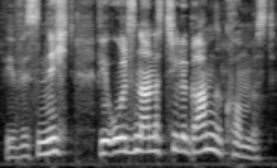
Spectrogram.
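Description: A woman's voice: medium pitch, animated, fast, close to an everyday voice. Woman playing a clever, self-assured boy detective. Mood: confident, deducing. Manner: precise, explanatory. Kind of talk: German audio drama acting.

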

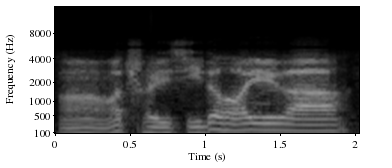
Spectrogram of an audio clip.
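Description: A man's voice: medium pitch, normal speed, lightly acted. An actor playing a casual, teasing and inquisitive male friend in a Cantonese radio drama. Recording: muffled 1990s radio broadcast.

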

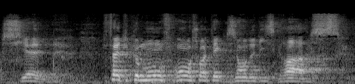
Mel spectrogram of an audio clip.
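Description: An actor playing a jealous, tormented middle-aged guardian, declaiming classical French verse comedy in a grandiose, anguished manner on stage. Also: male voice, a little high, lively intonation, takes it slowly, fairly bright tone. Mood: pleading, exasperated. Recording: 1950s theatre recording, echoey hall, faint hiss.

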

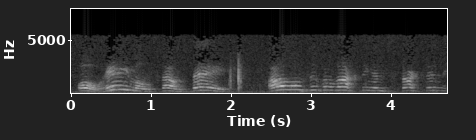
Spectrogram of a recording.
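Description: An actor playing a lovestruck young stage lover with wooden, overblown declamation in a vintage radio play. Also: male voice, very high voice, animated, takes it slowly, full character voice. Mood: overblown passion. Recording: muffled, slightly hissy old radio recording.

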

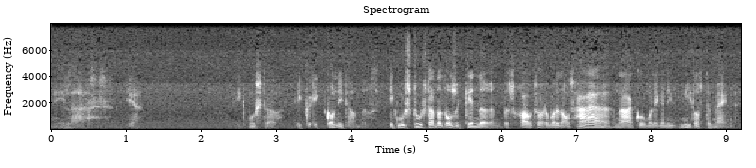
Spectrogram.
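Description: An actor playing a proud, aggrieved middle-aged archduke in a radio drama, speaking formally and deliberately with a gravelly voice. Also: male voice, mid-range voice, wildly swooping pitch, a bit bright, slight background noise, heavily acted. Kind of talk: radio drama, historical figure being interviewed.

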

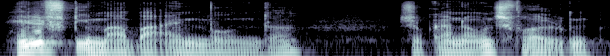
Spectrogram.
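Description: An actor playing a devout, stern, weary older father in a literary radio play, speaking gravely with a gravelly, husky voice. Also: extremely low pitch, big pitch swings, moderate pace, warm tone, heavily acted. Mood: resigned.

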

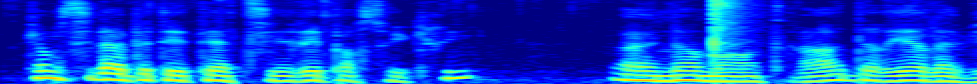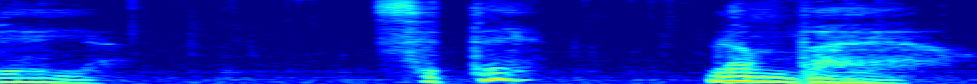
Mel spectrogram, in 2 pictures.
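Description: A man's voice: mid-range voice, warm tone, a little hiss or hum. A man reading literary fiction aloud as a scripted audiobook narration.

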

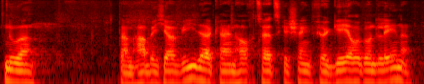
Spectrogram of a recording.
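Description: An actor playing a friendly, impulsive, hard-drinking painter in a German radio drama. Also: male voice, on the low side, steady tone, normal speed, close to an everyday voice. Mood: eager, jovial.

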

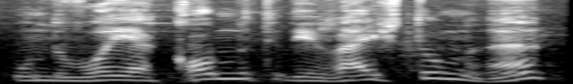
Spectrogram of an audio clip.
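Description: An actor playing an opinionated Italian barkeeper in a radio drama, with an Italian accent, off from the microphone among clattering dishes. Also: male voice, a little high, animated, normal speed, background noise, lightly acted. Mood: animated, opinionated. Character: opinionated Italian barkeeper, male, skeptical of the rich church. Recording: distant from mic, loud bar clatter of dishes.

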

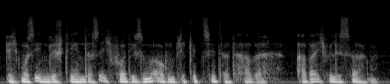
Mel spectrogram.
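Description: An actor playing an earnest, cautious male clerk in a radio drama, with a husky voice and a reserved, correct way of speaking. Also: lowish voice, steady tone, quick pace, warm tone, dull audio. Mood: tense, confessional. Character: earnest, cautious low-ranking party clerk, secretly rebellious man.

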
